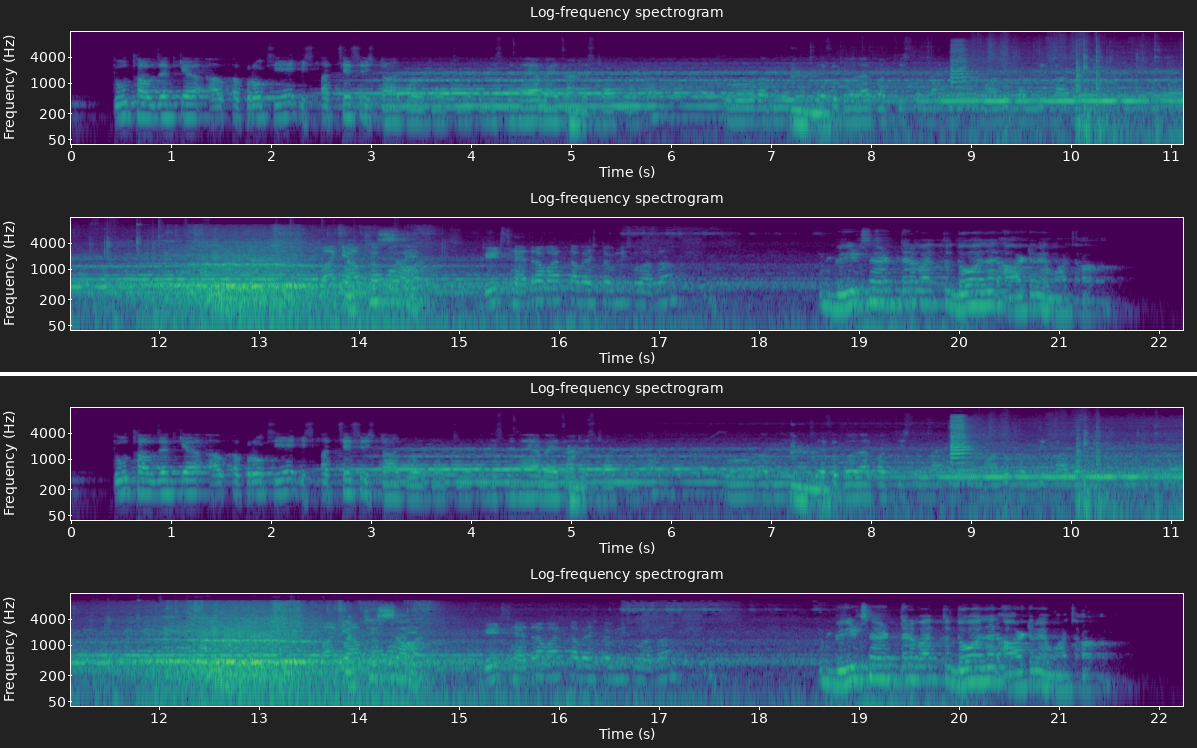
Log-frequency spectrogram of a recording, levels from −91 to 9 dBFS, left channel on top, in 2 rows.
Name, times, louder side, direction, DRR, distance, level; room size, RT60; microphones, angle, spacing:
voice 1, 0.4-6.0 6.5-10.5 13.6-14.6 15.2-17.2, equal, 10° left, 5 dB, 3.0 m, -38 dB
sound 1, 2.5-15.9, equal, 70° left, 1.5 m, -35 dB
sound 2, 5.9-6.3 6.7-17.9 18.3-20.0, right 3 dB, 50° right, 1.0 m, -30 dB
voice 2, 7.2-7.6 12.5-13.2 13.8-14.6 18.6-21.4, right 2 dB, 80° right, 5 dB, 3.0 m, -33 dB
sound 3, 7.3-15.9, left 1 dB, 35° left, 4.9 m, -48 dB
25.0 x 24.5 x 5.6 m, 0.63 s
head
